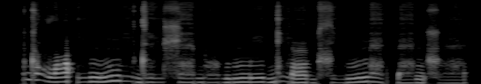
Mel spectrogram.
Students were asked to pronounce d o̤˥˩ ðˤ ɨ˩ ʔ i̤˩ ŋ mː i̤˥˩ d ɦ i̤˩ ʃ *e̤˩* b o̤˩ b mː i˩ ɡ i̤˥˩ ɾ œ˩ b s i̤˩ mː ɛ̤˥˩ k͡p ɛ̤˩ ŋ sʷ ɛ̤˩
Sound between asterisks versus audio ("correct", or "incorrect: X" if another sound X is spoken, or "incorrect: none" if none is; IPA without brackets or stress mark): incorrect: ɛ̤˩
